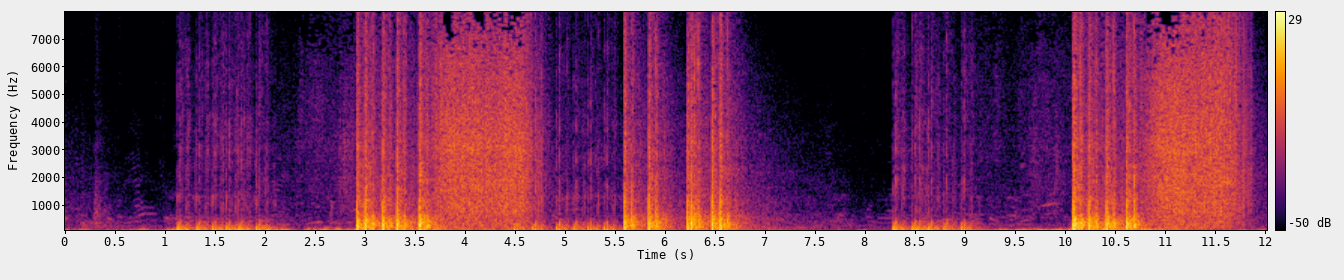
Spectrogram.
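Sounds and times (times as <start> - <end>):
firework bangs: 1.1 - 7.3, 10.0 - 12.0
hiss of burning firework stars: 2.0 - 4.9, 9.1 - 12.0.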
